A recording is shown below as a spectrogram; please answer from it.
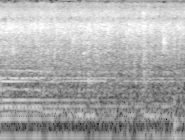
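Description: Rohu fish pieces fry in a pan, giving a steady, loud broadband sizzle that holds through the whole stretch, with no voices over it.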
